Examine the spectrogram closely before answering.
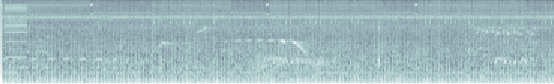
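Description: Steady low outdoor rumble with a few faint bird calls, one a short falling whistle about four seconds in.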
